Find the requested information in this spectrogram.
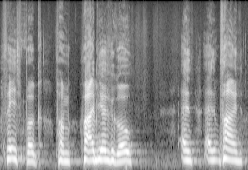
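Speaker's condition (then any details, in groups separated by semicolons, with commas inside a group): Cerebral palsy; motor deficits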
